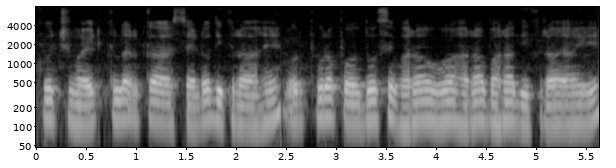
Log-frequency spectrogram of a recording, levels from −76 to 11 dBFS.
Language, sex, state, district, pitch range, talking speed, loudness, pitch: Hindi, male, Maharashtra, Dhule, 110-125 Hz, 190 wpm, -17 LUFS, 120 Hz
